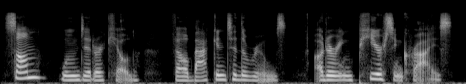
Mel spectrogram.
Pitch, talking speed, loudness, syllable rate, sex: 215 Hz, 155 wpm, -20 LUFS, 4.7 syllables/s, female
